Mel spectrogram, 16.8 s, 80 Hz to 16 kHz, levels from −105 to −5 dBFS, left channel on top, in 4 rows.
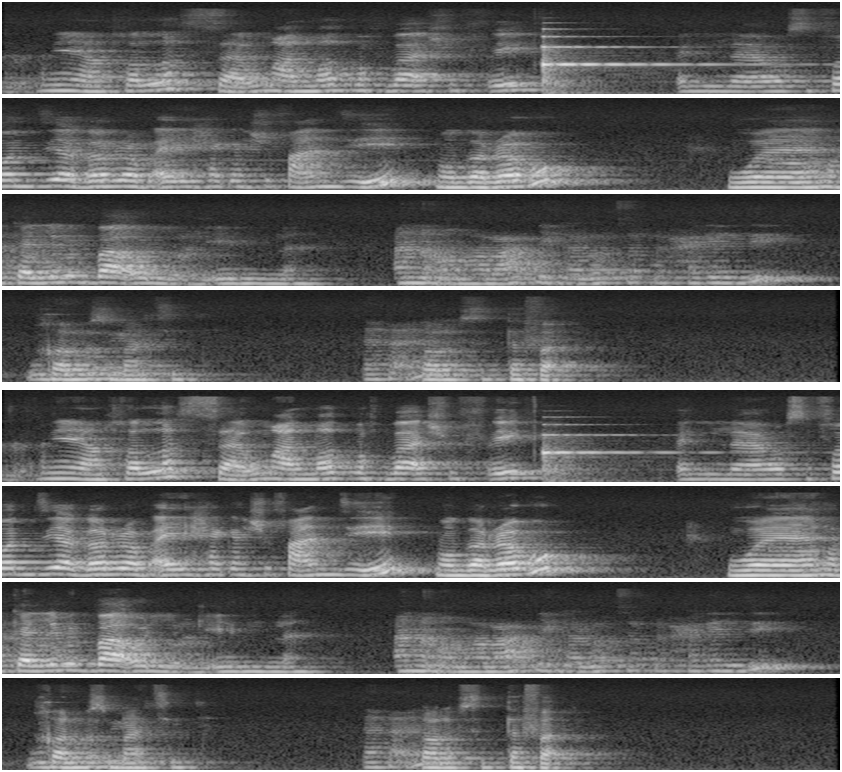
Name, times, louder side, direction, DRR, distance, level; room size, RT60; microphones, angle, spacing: voice 1, 0.0-2.7 3.4-7.0 7.8-9.9 12.8-13.3 14.7-15.4, right 2 dB, 50° right, 7 dB, 1.1 m, -29 dB
Piano, 2.7-4.6 5.0-5.9 6.2-6.3 6.8-6.9 7.1-7.2, left 4 dB, 80° left, 1.0 m, -34 dB
voice 2, 10.3-12.2 12.7-13.3 14.4-14.7, equal, ahead, -7 dB, 2.9 m, -37 dB
10.5 x 6.1 x 6.7 m, 0.75 s
head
